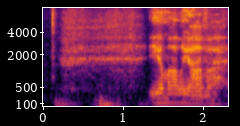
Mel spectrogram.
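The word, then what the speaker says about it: Iamaleava: Iamaliava.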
